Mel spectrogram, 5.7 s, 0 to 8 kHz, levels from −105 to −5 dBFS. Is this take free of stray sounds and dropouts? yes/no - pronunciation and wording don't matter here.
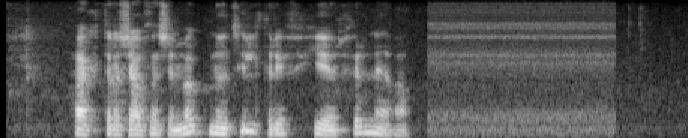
yes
